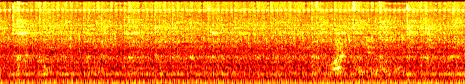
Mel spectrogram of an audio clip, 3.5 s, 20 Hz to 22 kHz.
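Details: 25hp Mercury outboard after carb rebuild (junk in carburetor), new fuel pump parts and spark plugs, running on the shop tank: a smooth, steady low-pitched idle with no misses, knocks or surging. It is running healthy.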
